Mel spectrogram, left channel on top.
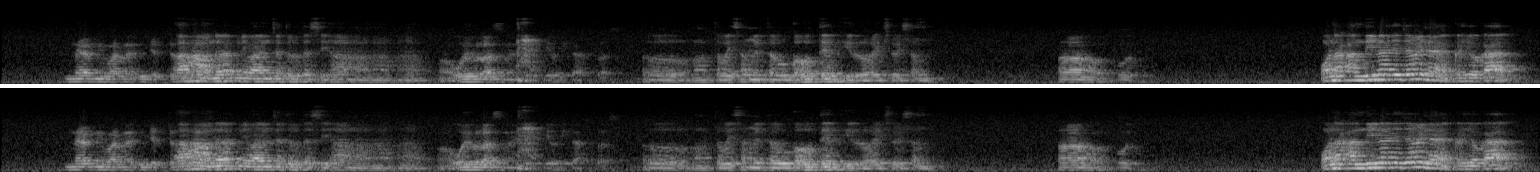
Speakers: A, on the right; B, on the left.
A: नरक निवारण अथी चतुर्दशी
B: हँ-हँ नरक निवारण चतुर्दशी हँ हँ-हँ
A: हँ ओहि वला समय मे
B: -हँ।
A: गेल रहियै ओहि के आसपास
B: ओ हँ तऽ ओहि सभमे तऽ ओ बहुते भीड़ रहै छै ओहि सभमे।
A: हँ बहुते
B: ओना अन्दिना जे जेबै ने कहियो काल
